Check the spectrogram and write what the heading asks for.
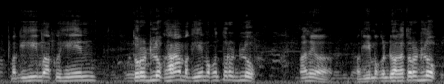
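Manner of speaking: ordinary talk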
